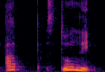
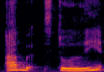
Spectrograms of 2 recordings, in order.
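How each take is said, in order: First: The consonant before the s sounds like p. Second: The consonant before the s sounds like b. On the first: "menjadi up stuli" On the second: "huruf B jika diikuti dengan S maka berbunyi P"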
